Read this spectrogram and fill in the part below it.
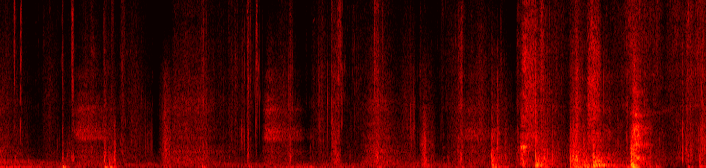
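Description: Footsteps shuffle softly over gritty debris.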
